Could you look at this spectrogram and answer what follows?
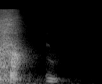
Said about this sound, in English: Cut that. Bless you.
